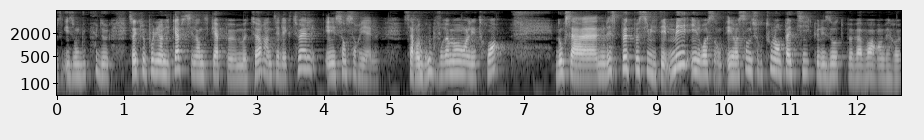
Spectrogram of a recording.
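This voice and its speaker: Very clean and silent in the background, this recording captures a woman with a dark, mellow tone. She speaks at a fairly quick pace, with ordinary pitch variation and big swings in loudness. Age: 60s. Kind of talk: testimony. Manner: hesitant, many fillers.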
